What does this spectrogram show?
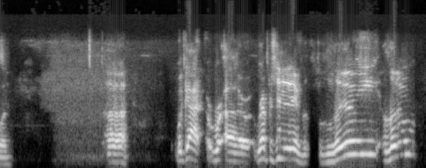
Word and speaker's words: Lieu: Uh, We got Representative Lou. How do you pronounce his name? Lieu.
